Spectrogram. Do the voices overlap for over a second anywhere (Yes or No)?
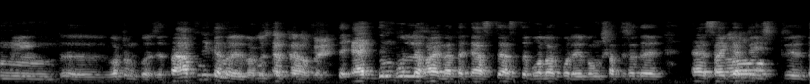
No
